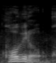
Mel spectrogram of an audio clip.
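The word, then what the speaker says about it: 後鼻漏: まあ、この季節に入ってからですね、えー、交尾楼。交尾楼というのはですね、後ろに鼻が漏れると書いて交尾楼と読むんですけども、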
